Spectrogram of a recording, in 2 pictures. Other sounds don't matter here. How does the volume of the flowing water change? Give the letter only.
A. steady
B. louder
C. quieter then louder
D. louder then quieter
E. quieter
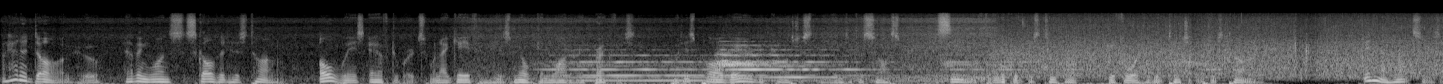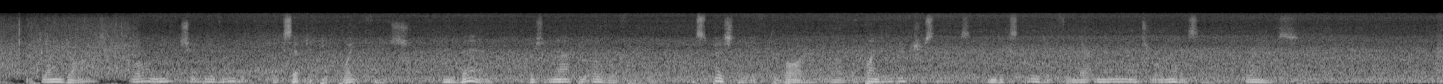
B.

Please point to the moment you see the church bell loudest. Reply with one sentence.
The volume of the church bell peaks at 7 seconds.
